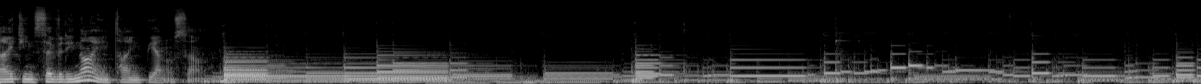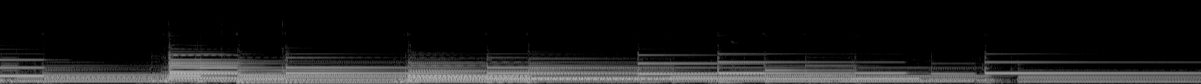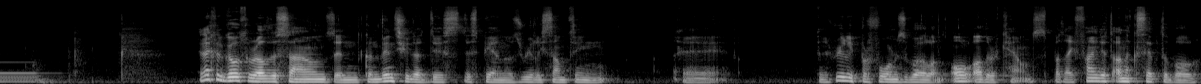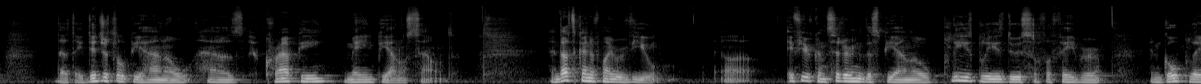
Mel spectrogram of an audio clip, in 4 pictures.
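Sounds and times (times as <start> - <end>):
electric piano chords and melody: 2.1 - 24.6.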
